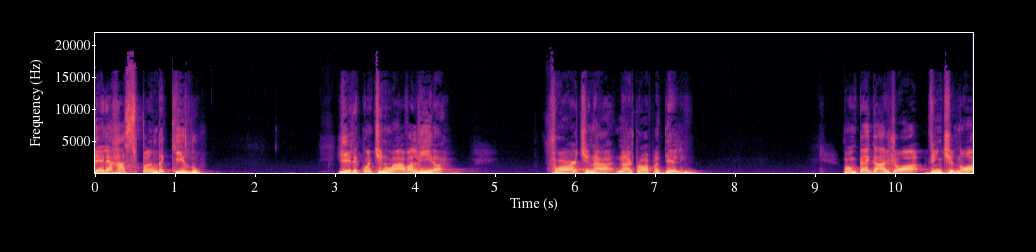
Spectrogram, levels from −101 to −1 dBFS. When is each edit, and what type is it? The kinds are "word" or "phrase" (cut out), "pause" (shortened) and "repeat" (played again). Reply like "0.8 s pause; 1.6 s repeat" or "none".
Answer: 6.7 s word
